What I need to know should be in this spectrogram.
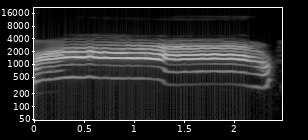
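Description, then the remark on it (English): A person imitates an angry cat that has brought in a dead animal, with one loud, drawn-out yowl that holds steady, drops in pitch partway through, then cuts off, with no other sounds. “I do have an angry cat noise for I brought a dead animal in for you, or maybe a live noise.”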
